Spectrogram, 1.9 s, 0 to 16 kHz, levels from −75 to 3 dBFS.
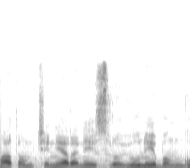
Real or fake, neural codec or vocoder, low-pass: real; none; 9.9 kHz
